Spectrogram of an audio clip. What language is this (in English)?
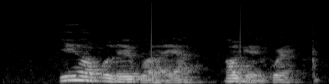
Igbo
